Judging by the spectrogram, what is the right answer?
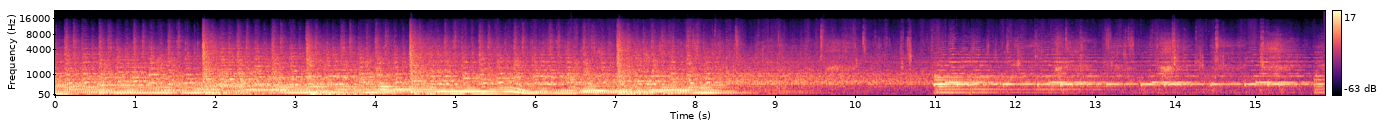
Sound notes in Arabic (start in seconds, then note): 9.0 قطرات موسيقى; 10.8 موسيقى توتر; 12.0 لاهث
